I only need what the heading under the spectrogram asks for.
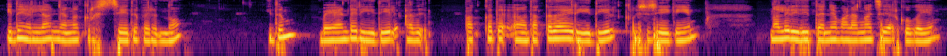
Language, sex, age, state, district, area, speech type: Malayalam, female, 30-45, Kerala, Kottayam, rural, spontaneous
